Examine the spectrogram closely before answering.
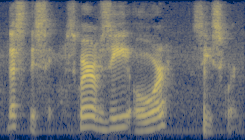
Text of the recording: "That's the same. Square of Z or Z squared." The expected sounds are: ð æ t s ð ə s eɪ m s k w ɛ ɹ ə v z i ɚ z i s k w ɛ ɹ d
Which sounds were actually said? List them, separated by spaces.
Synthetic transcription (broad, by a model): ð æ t s ð ə s eɪ m s k w ɛ ɹ ə v z i ɚ z i s k w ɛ ɹ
